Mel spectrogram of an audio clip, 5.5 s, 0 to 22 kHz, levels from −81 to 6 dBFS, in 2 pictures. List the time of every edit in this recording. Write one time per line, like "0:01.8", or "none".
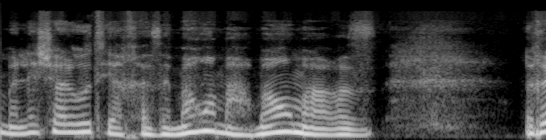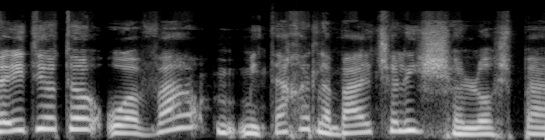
none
